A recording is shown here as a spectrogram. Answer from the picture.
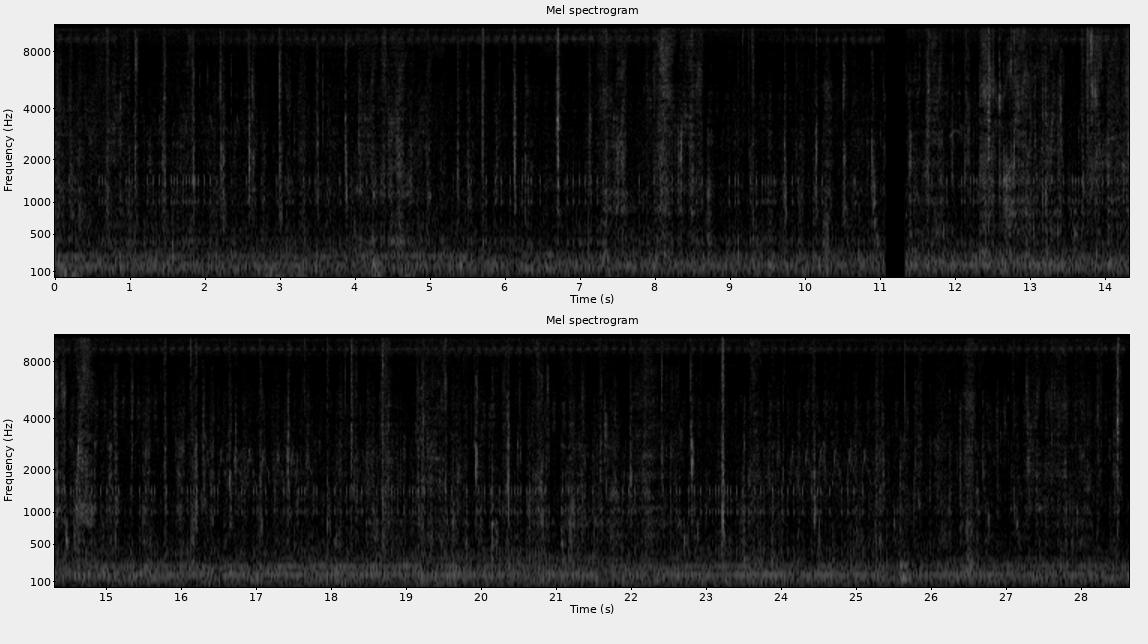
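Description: Two people eating close to the microphone: chewing pork skin and crisp cucumber and lettuce, with many small wet clicks and lip smacks. The sound cuts out briefly about eleven seconds in.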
